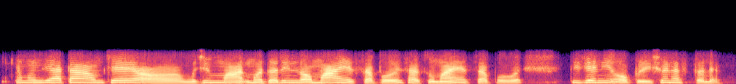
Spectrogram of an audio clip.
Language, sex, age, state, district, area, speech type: Goan Konkani, female, 30-45, Goa, Tiswadi, rural, conversation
